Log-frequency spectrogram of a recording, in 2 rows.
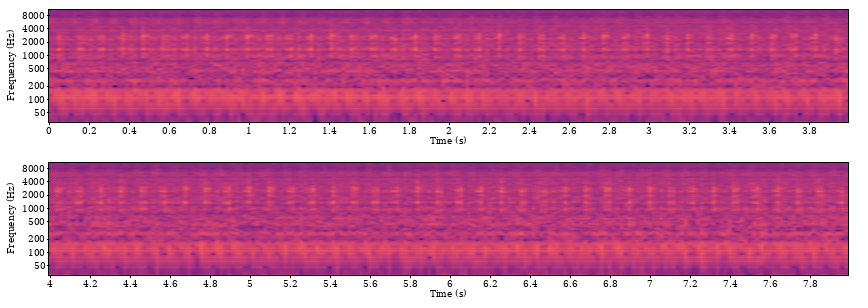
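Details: Kia Sportage 3 at idle: sharp even tick two to three per second; engine knock, louder cold and quieter warm, present at low road speeds, gone at 60-90 km/h, returns on re-acceleration; source unknown.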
